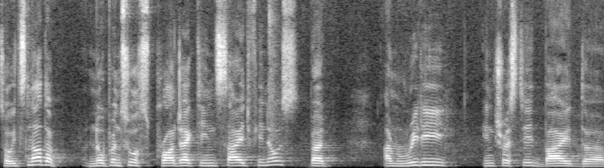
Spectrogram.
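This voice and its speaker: A man with a French accent, dark and mellow in tone, at a moderate pace with fairly even intonation. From France. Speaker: software executive and conference speaker; conference presenter. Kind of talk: conference talk. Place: hall.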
